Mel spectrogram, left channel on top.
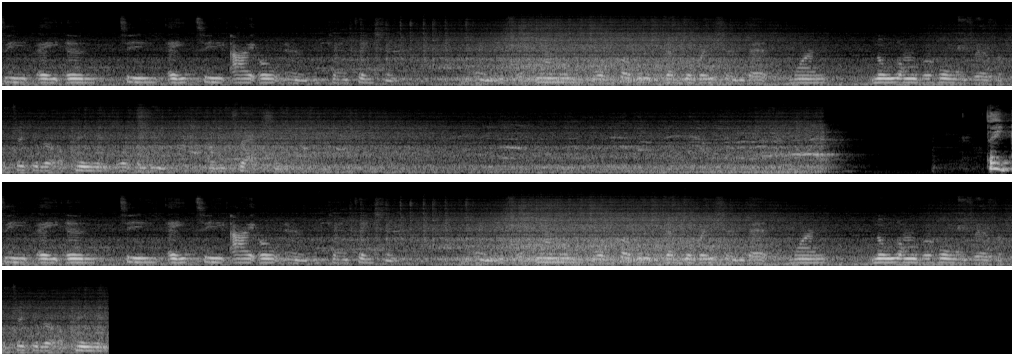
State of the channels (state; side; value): drops out; right; at 11.2 s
